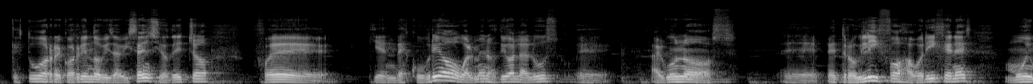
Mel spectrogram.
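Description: A man from Córdoba with an Argentine accent, a biologist, co-hosts a casual podcast conversation in a medium-pitched, slightly mellow voice.

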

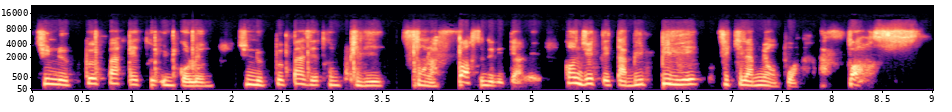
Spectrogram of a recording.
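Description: A woman's voice: on the low side, animated, normal speed, few pauses, dark tone, dry recording, highs cut off. A woman preaching a sermon, emphatic, with rhetorical questions and repetition, sometimes dropping to a near whisper.

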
